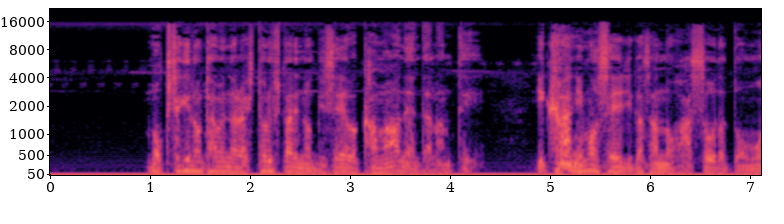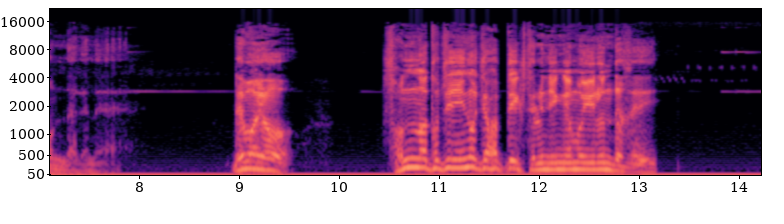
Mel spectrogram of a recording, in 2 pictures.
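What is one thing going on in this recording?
An elderly man speaks gruffly and with animation.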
